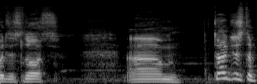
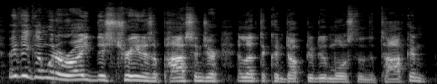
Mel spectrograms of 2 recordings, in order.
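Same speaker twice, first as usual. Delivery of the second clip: whimsical Irish lilt; Irish accent. Pretend. Host ranting to listeners as an Irishman, whimsical Irish accent. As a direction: put on a playful Irish brogue. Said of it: "enough of the Irish accent for now".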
